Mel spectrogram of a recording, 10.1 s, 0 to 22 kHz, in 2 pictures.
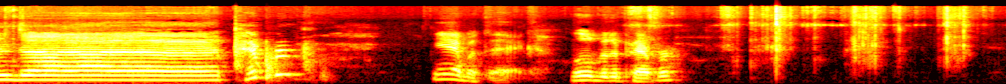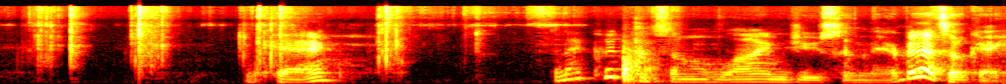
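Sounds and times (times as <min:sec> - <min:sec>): pepper grinder crunching: 0:03.2 - 0:07.9.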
